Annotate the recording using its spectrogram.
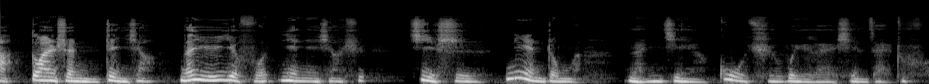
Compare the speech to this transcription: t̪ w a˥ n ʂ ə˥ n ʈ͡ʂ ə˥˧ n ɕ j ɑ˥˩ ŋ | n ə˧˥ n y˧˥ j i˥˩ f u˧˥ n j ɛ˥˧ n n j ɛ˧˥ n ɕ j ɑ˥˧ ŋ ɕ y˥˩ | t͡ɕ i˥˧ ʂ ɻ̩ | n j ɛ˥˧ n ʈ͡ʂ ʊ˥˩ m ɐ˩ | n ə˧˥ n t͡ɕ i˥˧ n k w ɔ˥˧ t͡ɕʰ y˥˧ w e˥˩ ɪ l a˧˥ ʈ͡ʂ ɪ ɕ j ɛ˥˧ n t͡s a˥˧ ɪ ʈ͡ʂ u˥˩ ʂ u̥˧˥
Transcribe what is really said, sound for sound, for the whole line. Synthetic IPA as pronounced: t̪ w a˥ n ʂ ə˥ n ʈ͡ʂ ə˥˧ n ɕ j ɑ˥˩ ŋ | n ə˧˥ n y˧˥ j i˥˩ f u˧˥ n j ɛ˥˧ n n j ɛ˥˧ n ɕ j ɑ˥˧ ŋ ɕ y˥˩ | t͡ɕ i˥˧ ʂ ɻ̩ | n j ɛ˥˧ n ʈ͡ʂ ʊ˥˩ ŋ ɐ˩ | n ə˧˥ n t͡ɕ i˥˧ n k w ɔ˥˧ t͡ɕʰ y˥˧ w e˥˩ ɪ l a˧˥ ɪ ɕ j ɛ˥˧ n t͡s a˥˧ ɪ ʈ͡ʂ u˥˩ f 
